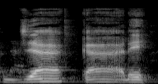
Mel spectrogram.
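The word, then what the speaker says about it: jakare: acento en la porque la forma correcta es escribir j k r y eso se lee ya care al tigre es ah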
